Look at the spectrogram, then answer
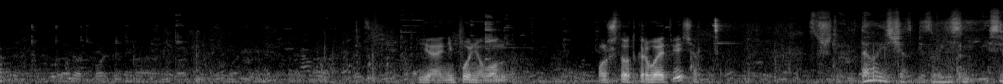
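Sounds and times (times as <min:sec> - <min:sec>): faint chatter of voices: 0:00.0 - 0:10.0.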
